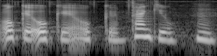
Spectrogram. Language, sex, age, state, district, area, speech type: Bengali, female, 18-30, West Bengal, Howrah, urban, spontaneous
